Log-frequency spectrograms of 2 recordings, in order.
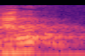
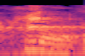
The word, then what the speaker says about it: hành: Chữ hành này thở xưa đọc là hạnh, đọc âm phá, dùng như động từ. Người thời nay không mấy chú trọng những thứ này, đọc hành cũng được.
